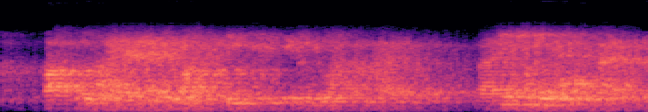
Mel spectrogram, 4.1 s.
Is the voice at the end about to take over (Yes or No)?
Yes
